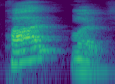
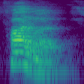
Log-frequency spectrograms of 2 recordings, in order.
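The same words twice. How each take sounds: First: "farmer" split slowly, a pause between फार and मर; in two parts. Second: Said in the usual way. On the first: Shown as a demonstration. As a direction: break "farmer" into two beats. ("Farmer" को दो बार में, धीरे) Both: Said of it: "इसको दो बार में बोल रहे हैं".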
